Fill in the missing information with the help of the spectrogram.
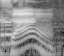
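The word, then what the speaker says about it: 얼짱: Oh, Oh, baru- Ulzang. Apa? Ulzang atau Itu bacanya Olzang. Ulzang. Tulisannya Oljang, Uljang memang.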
